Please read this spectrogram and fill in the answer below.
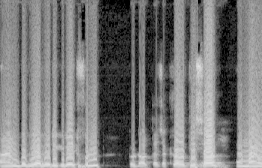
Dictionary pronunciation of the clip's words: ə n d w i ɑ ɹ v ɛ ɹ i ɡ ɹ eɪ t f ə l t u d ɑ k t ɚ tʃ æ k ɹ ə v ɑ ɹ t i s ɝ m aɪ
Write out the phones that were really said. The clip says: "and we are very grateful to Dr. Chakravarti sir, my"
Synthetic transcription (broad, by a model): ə n d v i ɑ ɹ v ɛ ɹ i ɡ ɹ eɪ t f ə l t u d ɑ k t ɚ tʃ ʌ k ɹ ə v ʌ t i s ɝ m aɪ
